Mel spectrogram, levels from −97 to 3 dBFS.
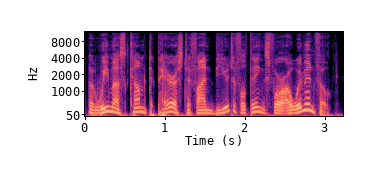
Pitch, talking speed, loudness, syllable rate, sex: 145 Hz, 260 wpm, -17 LUFS, 6.0 syllables/s, male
